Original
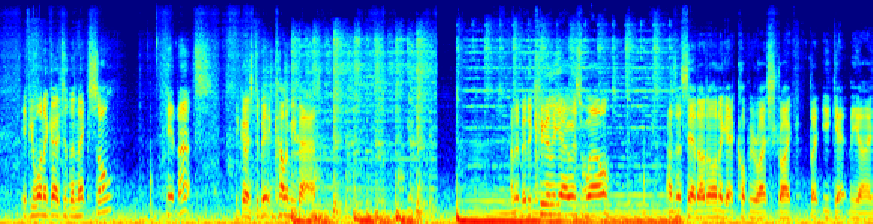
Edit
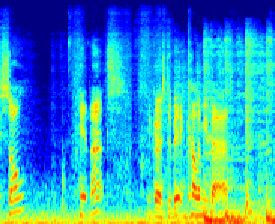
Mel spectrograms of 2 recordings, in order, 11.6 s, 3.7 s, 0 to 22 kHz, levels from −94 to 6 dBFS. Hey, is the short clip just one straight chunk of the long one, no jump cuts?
yes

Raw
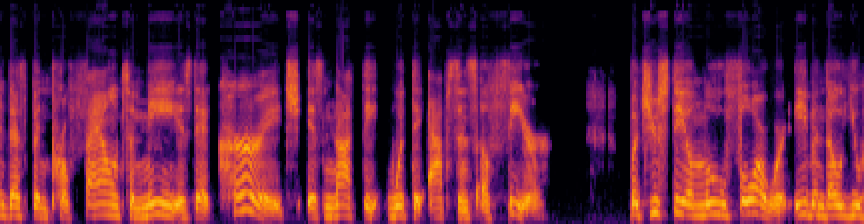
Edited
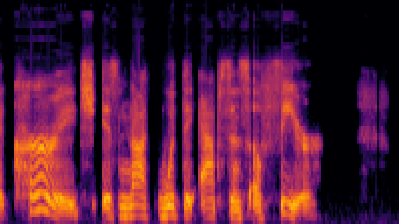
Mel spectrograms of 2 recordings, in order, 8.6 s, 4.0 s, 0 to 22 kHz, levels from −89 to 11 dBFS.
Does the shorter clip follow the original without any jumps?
no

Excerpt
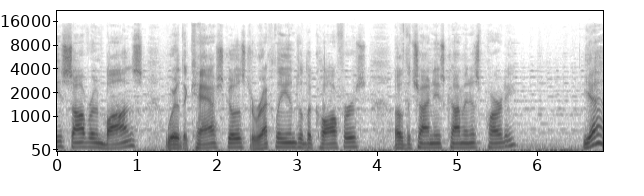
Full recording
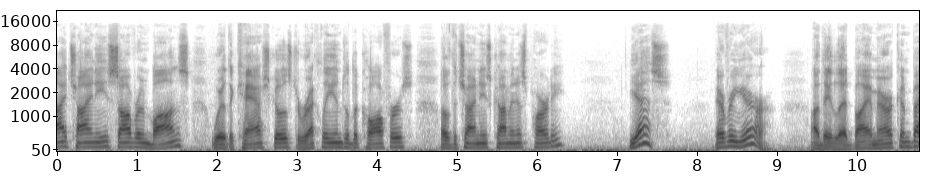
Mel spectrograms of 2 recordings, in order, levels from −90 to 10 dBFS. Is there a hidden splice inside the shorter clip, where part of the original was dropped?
no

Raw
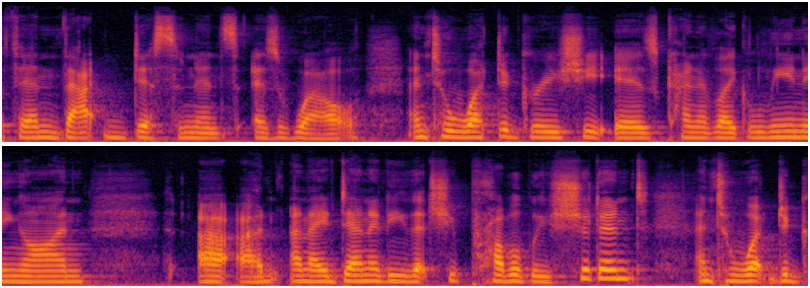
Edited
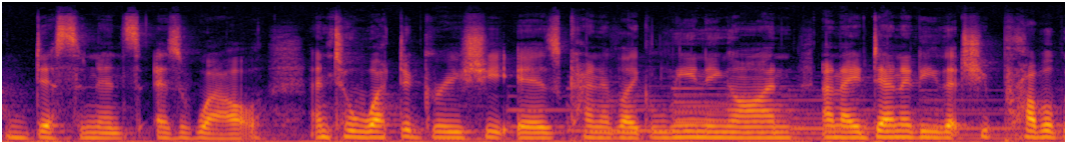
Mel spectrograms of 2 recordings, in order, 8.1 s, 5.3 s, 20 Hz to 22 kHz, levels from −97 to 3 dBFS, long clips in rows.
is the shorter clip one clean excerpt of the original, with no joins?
no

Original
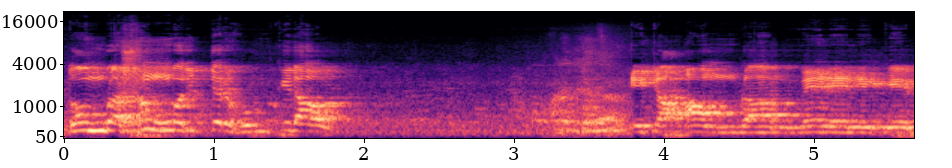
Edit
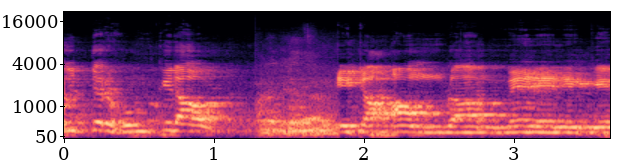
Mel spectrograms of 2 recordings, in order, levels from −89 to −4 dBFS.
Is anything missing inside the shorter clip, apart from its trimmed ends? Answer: yes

